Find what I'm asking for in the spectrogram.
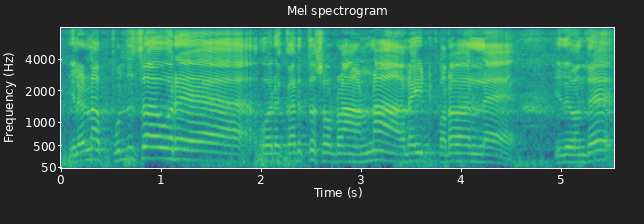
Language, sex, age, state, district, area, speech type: Tamil, male, 60+, Tamil Nadu, Cuddalore, rural, spontaneous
